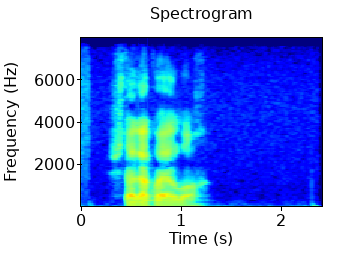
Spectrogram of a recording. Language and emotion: Russian, neutral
